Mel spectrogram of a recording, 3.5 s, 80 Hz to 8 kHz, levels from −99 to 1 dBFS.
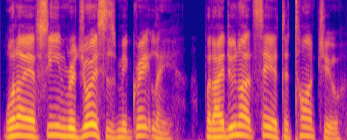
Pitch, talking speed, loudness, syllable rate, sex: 160 Hz, 275 wpm, -15 LUFS, 6.2 syllables/s, male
